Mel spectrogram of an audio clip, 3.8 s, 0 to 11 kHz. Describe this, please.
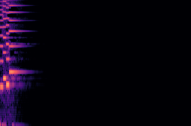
Menu Interface - Confirm 004
This was made to emulate the classic sounds of SNES era video games.
Game, Jingle, Synth, Video, Video-Game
